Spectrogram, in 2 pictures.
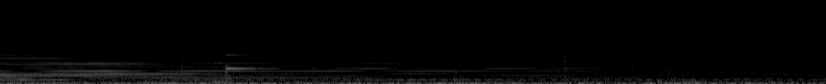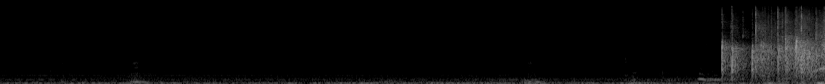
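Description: Soft piano notes ring out and slowly fade.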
